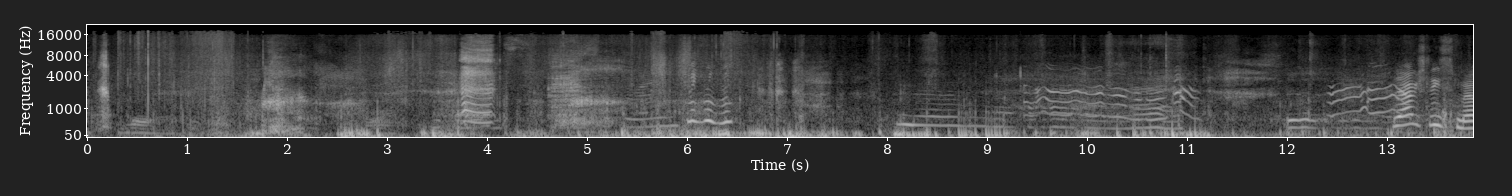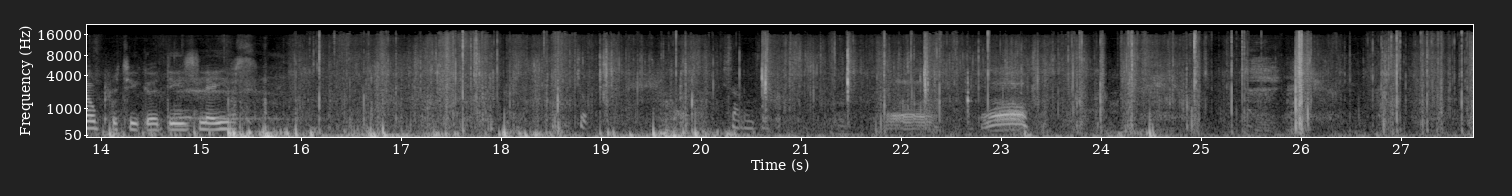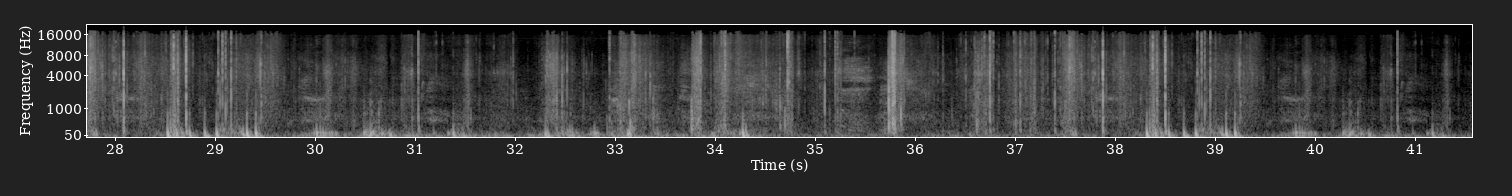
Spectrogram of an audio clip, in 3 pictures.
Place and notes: Thorncombe Woods, Dorset, UK - Crunchy footsteps
Children from Dorset Forest School walk through the woods pretending they are animals and record their footsteps on the leaves and twigs along the path.
Sounds in Nature workshop run by Gabrielle Fry. Recorded using an H4N Zoom recorder and Rode NTG2 microphone.
Dorchester, Dorset, UK, 6 August 2015, 12:00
